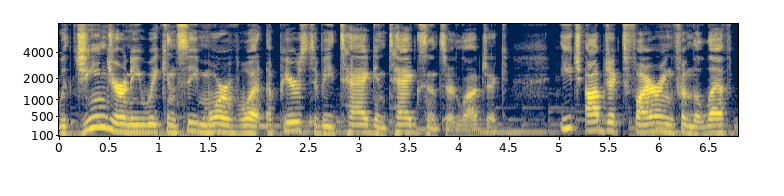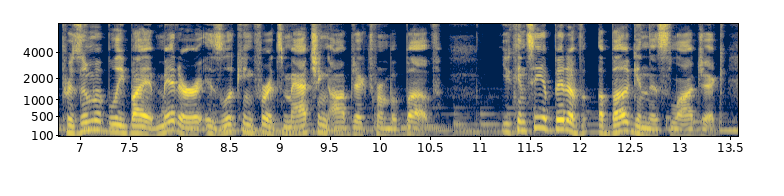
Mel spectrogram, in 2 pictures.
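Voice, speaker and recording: With music in the background, a man with a fairly high pitch speaks at a moderate pace using lively intonation. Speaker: game analysis video creator. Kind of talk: technical breakdown narration.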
